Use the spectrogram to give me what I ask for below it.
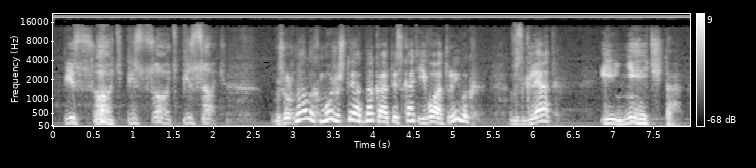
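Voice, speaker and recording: An actor playing a boastful, good-natured, foolish gentleman in a radio play, gushing and confiding in theatrical verse with a husky voice. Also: fairly high pitch, full character voice. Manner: gushing, exclamatory, conspiratorial, drawing words out.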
